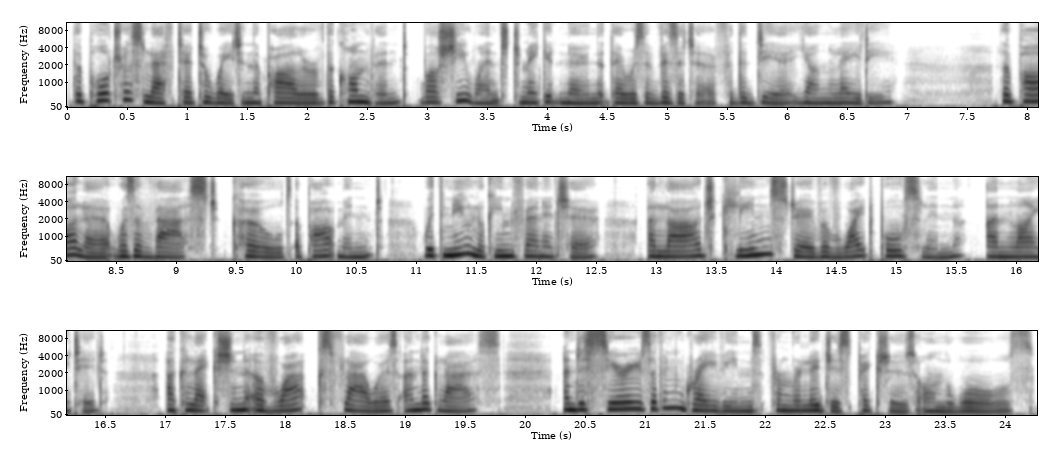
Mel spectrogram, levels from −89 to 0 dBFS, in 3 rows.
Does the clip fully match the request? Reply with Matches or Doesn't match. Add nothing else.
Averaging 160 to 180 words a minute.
Matches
